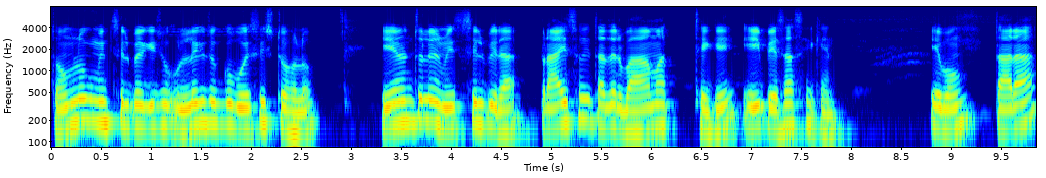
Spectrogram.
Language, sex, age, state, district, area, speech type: Bengali, male, 45-60, West Bengal, Nadia, rural, spontaneous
